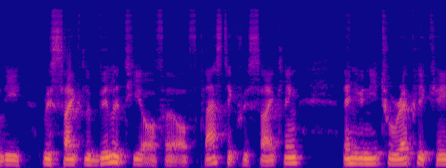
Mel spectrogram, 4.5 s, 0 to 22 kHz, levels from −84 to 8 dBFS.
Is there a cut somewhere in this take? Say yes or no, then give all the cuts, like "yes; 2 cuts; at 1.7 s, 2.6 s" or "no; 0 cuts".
yes; 1 cut; at 2.0 s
